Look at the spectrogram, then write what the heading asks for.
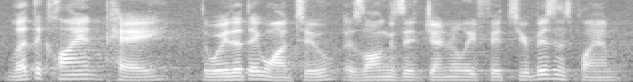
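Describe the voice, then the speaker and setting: A man hosting a question-and-answer show, giving informal, opinionated and explanatory advice off the cuff. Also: fairly quick. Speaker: host answering listener questions on salon business. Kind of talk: casual unscripted business advice. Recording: roomy reverberant hall, low rumbling noise.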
